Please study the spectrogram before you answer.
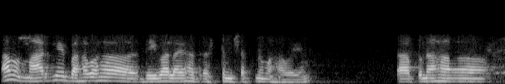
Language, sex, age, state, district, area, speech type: Sanskrit, male, 45-60, Karnataka, Bangalore Urban, urban, conversation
